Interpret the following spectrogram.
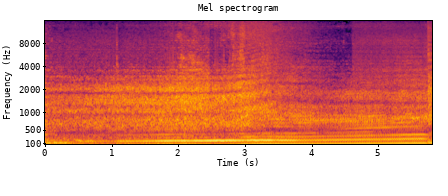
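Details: Subaru WRX after power-loss fix (stock coil packs back replacing Ignition Projects ones, regapped plugs, new MAF, DW300 pump, inline filter, Tomei manifold): revs climb steadily through gears under load without cutting out or stumbling; healthy acceleration, temperature fine.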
